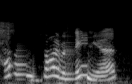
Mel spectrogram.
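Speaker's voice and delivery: high, eager offer; so excited. Acted. Bar owner offers Kay the kitten as drinking buddy, excited. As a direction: pitch it up with bubbly eagerness. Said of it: "so excited about this".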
